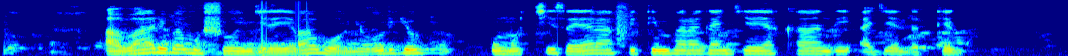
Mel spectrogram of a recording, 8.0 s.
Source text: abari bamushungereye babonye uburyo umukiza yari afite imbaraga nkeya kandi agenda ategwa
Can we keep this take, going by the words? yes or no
yes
